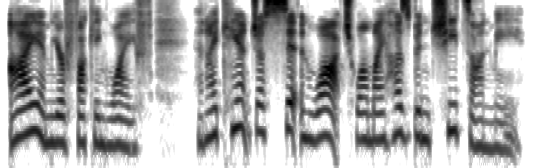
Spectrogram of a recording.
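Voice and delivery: plain reading voice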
